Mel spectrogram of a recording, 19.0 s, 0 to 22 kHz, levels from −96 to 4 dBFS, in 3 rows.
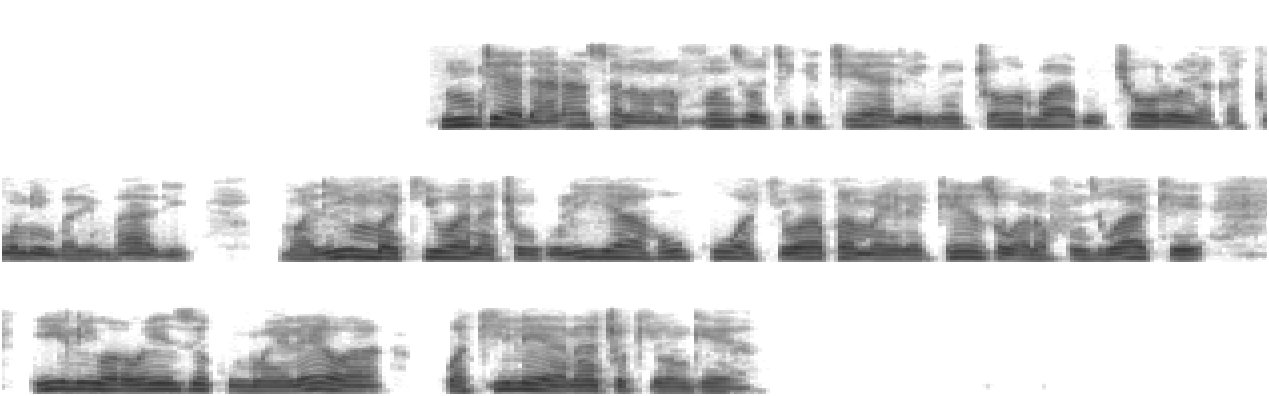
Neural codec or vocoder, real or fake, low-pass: vocoder, 22.05 kHz, 80 mel bands, WaveNeXt; fake; 5.4 kHz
